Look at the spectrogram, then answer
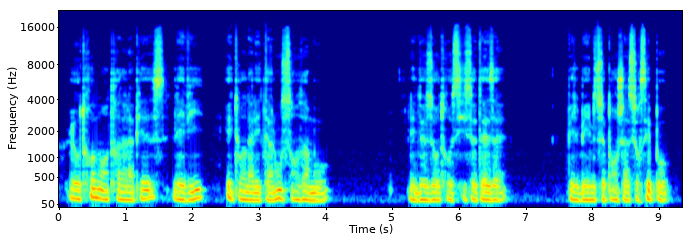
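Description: A man narrating a novel as an audiobook in a measured, even storytelling manner. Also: lowish voice, breathy edge.

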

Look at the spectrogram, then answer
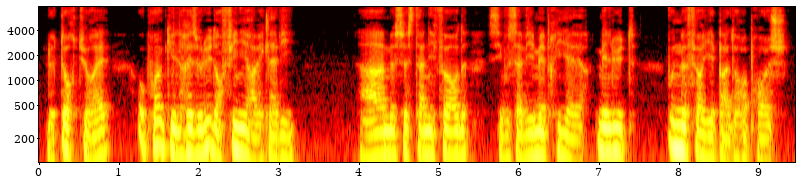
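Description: A man's voice: medium pitch, dark tone, breathy edge, natural voice. A man voicing a loyal old male servant who speaks earnestly and pleads, in an audiobook reading.

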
